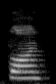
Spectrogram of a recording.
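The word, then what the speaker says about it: phone: उसमें कौन सा डायग्राफ यूज़ हुआ है? उसमें फ़ का। हां। फोन में डायग्राफ कौन सा यूज़ हुआ है? मैं स्पेलेल पढ़ती हूं। आप मुझे बताएं। पी एच ओ एन ई। पी एच पी एच एक डायग्राफ है।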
